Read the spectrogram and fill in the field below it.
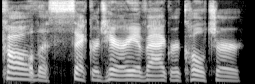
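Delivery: loud commanding call; shouted order. A narrator's reading. President shouting for the Secretary of State. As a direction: bark the order across the house. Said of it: "shouted President Taft".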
